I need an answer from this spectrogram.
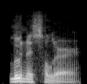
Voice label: "lunisolar", American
